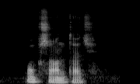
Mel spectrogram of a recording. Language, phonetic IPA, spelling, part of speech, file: Polish, [uˈpʃɔ̃ntat͡ɕ], uprzątać, verb, LL-Q809 (pol)-uprzątać.wav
